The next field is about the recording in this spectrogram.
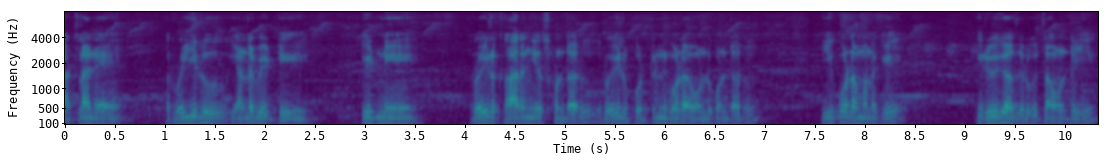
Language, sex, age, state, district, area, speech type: Telugu, male, 60+, Andhra Pradesh, Guntur, urban, spontaneous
